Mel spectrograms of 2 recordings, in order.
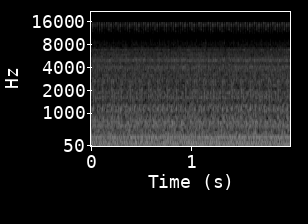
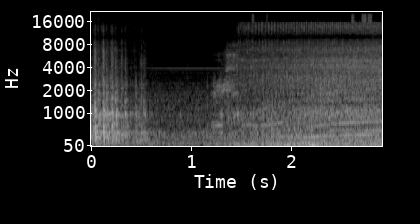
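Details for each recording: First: Toyota Prius, sat most of a year, after hybrid battery refurbishment; engine idling smoothly held running by A/C on high, steady even hum with faint tone, no misses. Earlier stalling suspected from low or bad old fuel. Normal idle. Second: Long-sitting Toyota Prius gasoline engine, started via refurbished hybrid battery, just filled with premium, hood open: engine cuts out, restarts into unsteady idle with scattered knocks, hunting and stalling; owner suspects old bad gas, else will check mass airflow sensor and throttle body.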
